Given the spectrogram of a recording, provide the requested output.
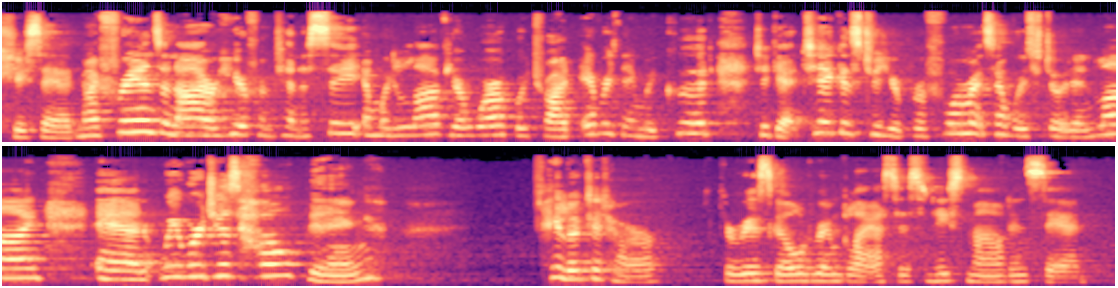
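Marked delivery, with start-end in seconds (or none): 0.6-11.2 play-acted speaking up, projecting out loud. Retelling a woman calling out to a performer in a restaurant, speaking loudly. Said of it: "continued speaking loudly".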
